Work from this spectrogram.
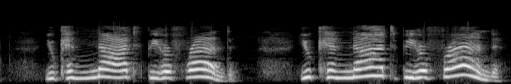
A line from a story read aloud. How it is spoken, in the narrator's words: shouted Evan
